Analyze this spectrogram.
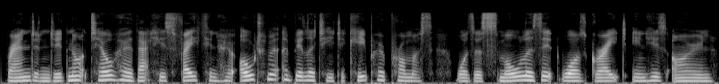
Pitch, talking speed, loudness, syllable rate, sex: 170 Hz, 215 wpm, -18 LUFS, 5.2 syllables/s, female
